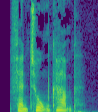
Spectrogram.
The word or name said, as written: fantomkamp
